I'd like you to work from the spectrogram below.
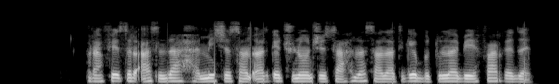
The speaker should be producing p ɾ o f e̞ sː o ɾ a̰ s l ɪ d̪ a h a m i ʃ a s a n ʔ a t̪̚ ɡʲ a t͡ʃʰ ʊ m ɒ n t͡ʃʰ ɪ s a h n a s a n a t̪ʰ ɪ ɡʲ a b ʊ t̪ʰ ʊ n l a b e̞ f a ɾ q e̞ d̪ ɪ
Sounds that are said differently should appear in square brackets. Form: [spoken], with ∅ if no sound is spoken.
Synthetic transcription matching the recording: p ɾ o f e̞ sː o ɾ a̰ s l ɪ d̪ a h a m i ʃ a s a n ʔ a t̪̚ ɡʲ a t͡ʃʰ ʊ [n] ɒ n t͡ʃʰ ɪ s a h n a s a n a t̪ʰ ɪ ɡʲ a b ʊ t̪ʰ ʊ n l a b e̞ f a ɾ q e̞ d̪ ɪ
